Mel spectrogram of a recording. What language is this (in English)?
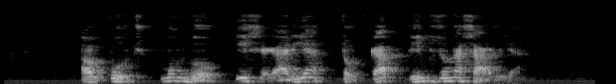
Catalan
